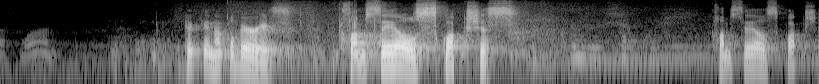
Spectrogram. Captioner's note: speaks Hul'qumi'num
